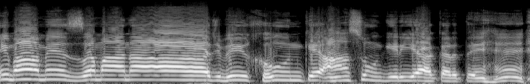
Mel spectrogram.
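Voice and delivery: impassioned, drawn-out mourning oratory; majlis lamentation. Acted. Preacher grieving to mourners over the captive women, impassioned lamentation. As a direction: cry out the lament, stretching the key words slowly.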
